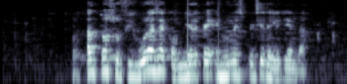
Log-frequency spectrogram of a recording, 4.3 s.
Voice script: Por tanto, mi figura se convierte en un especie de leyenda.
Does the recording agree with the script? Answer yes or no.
no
